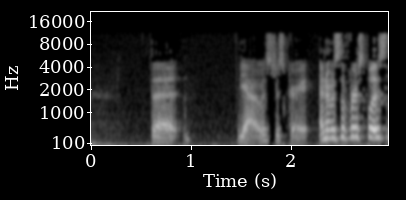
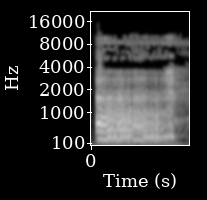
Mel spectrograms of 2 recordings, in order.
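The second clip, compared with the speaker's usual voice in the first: annoyed groan; 7 dB louder than usual. Retold or imitated. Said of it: "we were like".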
